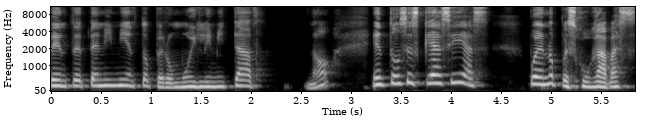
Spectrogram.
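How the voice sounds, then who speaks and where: The voice has a dark, mellow tone and very wide pitch swings. It moves at a fairly slow pace. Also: woman, fairly high pitch for a woman, very clean recording, silent background. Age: 60s. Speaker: retired teacher. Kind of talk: interview conversation. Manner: hesitant, with fillers.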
